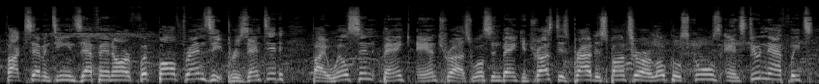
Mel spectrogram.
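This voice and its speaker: A man's voice: high-pitched, moderate pace, few pauses. A man calling live sports play-by-play in clipped, vivid phrases. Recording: noisy live game broadcast.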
